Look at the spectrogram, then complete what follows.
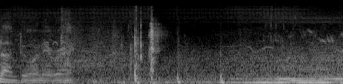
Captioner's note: metallic click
